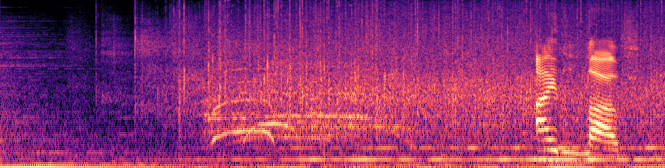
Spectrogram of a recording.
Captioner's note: applause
